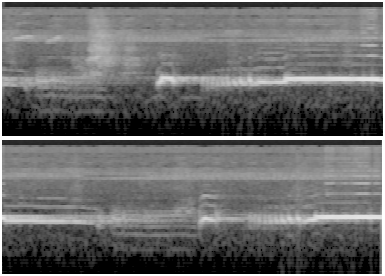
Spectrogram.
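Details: Turtle dove giving a pelung-style coo: a quiet lead-in, then a rolling, pulsed phrase rising into a long, held note. It repeats, ending on another steady tone.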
